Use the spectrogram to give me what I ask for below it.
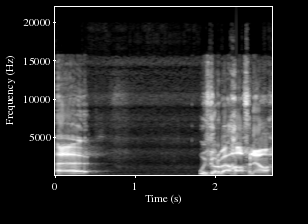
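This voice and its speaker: A man with a strong Australian accent speaks with ordinary pitch variation over noticeable background noise. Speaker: conference speaker, public health researcher. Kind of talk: conference talk. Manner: hesitant fillers.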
